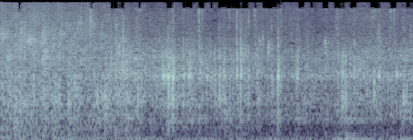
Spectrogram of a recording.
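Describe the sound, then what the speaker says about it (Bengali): Carrots fry in hot oil in a wok, giving a steady, close, broadband sizzle with faint crackles throughout and no talking. "তেল খুব ভালো করে গরম হয়ে গেছে, এবার আমি প্রথমেই দিয়ে দেবো গাজর"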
